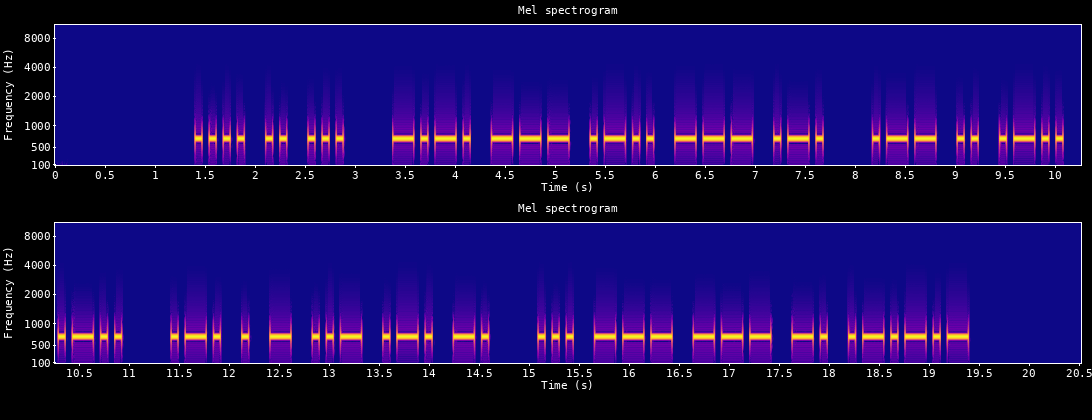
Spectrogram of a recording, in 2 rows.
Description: Morse code, heard as a keyed tone, about 17 wpm, 700 Hz. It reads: HIS COLOR WILL RETURN SOON.
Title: Sentences from Top 1000 Words - Review Part 2 - 17wpm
